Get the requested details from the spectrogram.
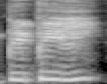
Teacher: No en el segundo, sino en el primero. Eliminé justamente el sonido que cierra la sílaba, porque es mucho más eufónico decir pip pil que pil pil.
